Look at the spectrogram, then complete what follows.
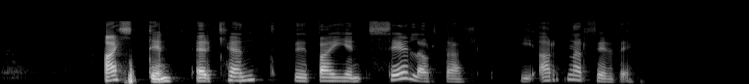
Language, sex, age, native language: Icelandic, female, 60-69, Icelandic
